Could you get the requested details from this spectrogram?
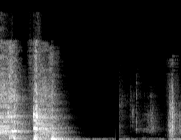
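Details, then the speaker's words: Girl or woman with a bad cough and hoarse voice coughing while talking: two quick, harsh coughs, then quiet breathing and a short throat-clear. A dry cough. "Pera aí, amores. Perdão. Ai, tô com uma tosseca, ruim."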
